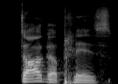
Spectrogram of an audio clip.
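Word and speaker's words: Daugavpils: And the name of this city, the pronunciation of this city, according to the like Wikipedia pronunciation thing, is Dogopils.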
